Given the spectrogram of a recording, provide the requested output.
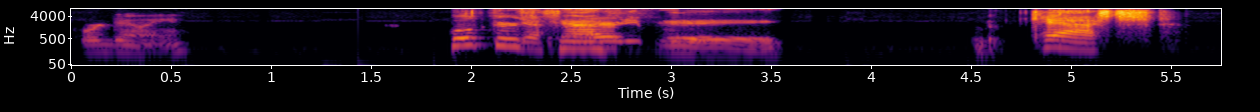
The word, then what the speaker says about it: Cache: Cash. It's pronounced cash.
